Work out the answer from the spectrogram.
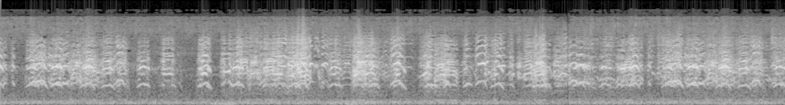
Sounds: goose honking

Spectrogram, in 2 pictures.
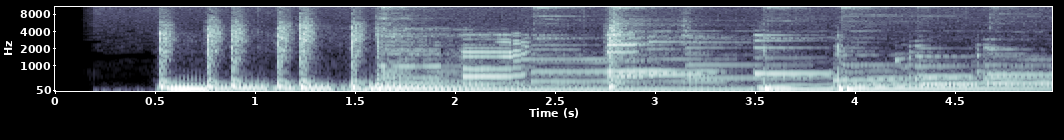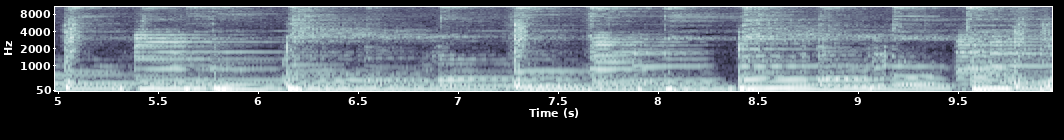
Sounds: music

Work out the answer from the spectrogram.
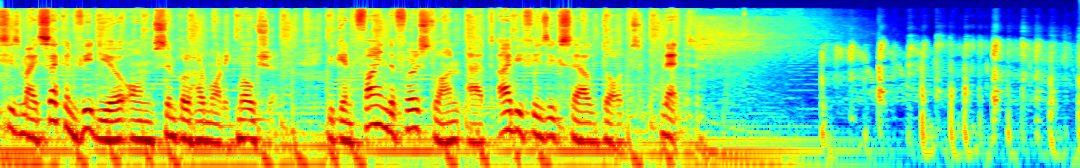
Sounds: speech
music

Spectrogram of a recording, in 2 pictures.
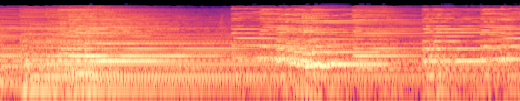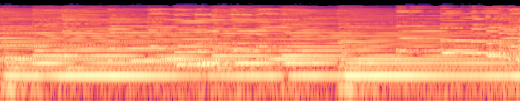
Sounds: music
harpsichord

